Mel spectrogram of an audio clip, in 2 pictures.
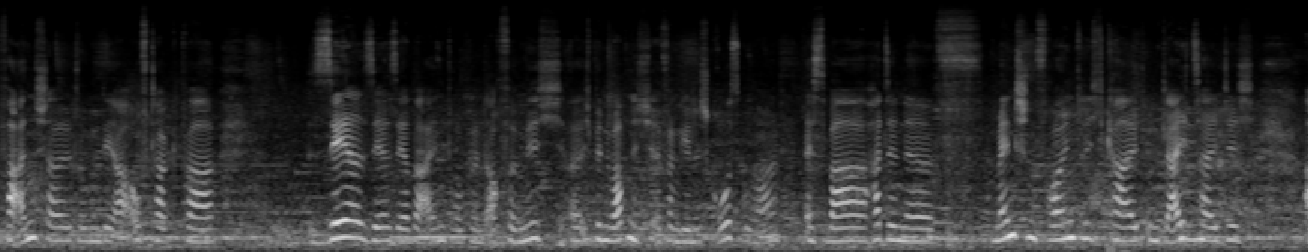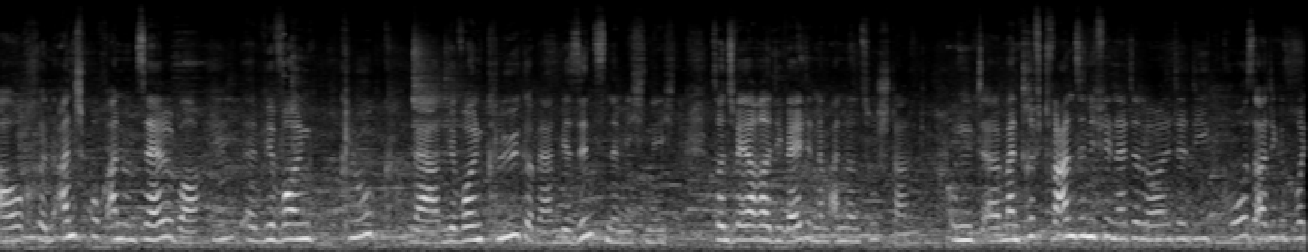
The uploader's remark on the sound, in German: Auf dem Evangelischen Kirchentag 2015. Evangelischer Kirchentag Stuttgart 2015.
